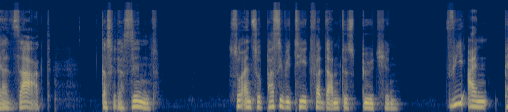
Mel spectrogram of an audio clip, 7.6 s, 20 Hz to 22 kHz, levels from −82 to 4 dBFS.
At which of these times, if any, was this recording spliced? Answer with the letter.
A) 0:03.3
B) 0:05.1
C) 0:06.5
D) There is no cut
C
